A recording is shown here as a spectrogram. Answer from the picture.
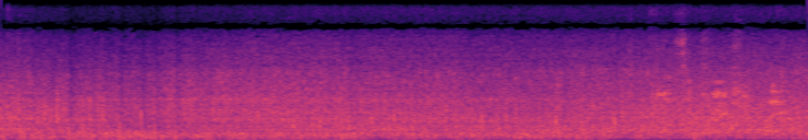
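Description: Steady, loud wind buffeting the microphone of a moving four-wheel drive, mixed with tyre noise on a gravel road.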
